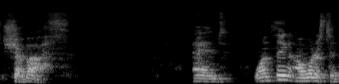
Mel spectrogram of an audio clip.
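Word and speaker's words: שבת: that's this word here pronounced shabbat and one thing i want us to notice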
